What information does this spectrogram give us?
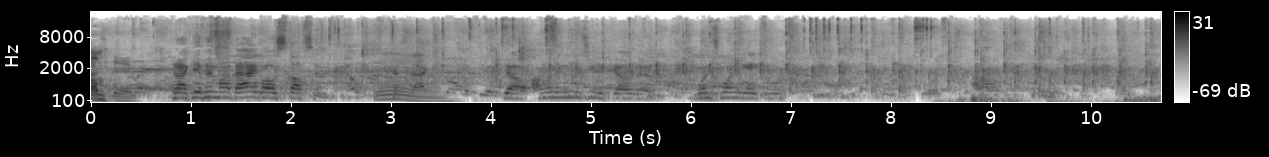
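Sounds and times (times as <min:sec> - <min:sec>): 
speech: 0:00.0 - 0:07.2
crowd noise and voices: 0:00.0 - 0:10.7
group of people clapping: 0:00.9 - 0:10.7.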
